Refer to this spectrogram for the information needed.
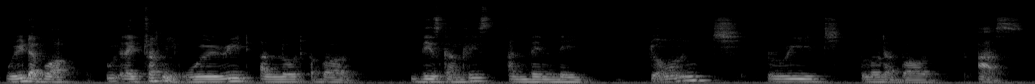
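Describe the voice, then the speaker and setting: A young man from Uganda telling personal stories as a vlog host, rambling with many restarts and jumping higher when he mimics people's questions. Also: slow pace, warm tone, far from the mic. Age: young adult. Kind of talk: casual personal storytelling. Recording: echoey room, voice set back from the mic.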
